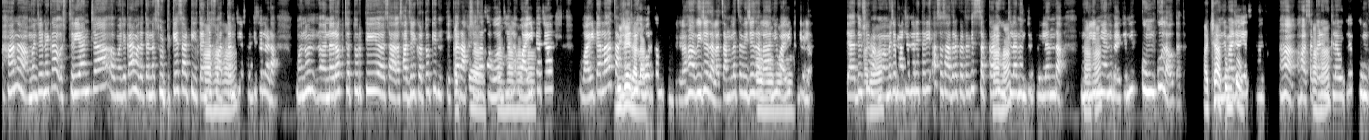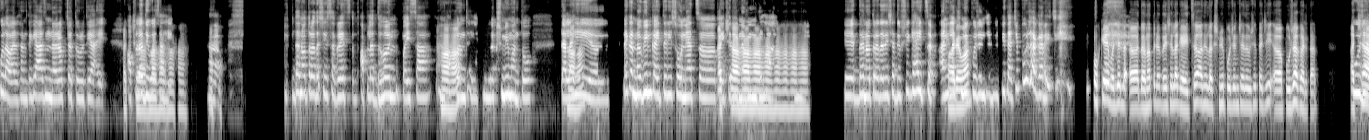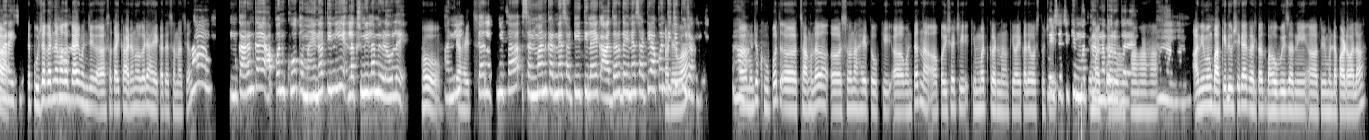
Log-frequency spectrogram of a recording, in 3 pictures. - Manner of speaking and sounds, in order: other background noise; in English: "ओव्हरकम"; stressed: "कुंकू"; chuckle; laughing while speaking: "पूजा करायची"; chuckle; tapping
- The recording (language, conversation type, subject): Marathi, podcast, लहानपणीचा तुझा आवडता सण कोणता होता?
